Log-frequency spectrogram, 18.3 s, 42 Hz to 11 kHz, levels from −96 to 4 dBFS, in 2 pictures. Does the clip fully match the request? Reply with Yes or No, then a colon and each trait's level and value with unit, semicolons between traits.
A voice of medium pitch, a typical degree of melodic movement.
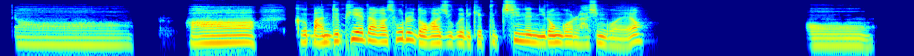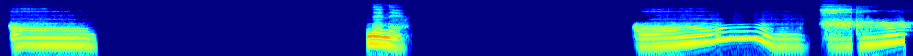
Yes: medium, 145 Hz; average, 4.5 semitones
